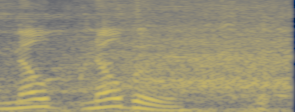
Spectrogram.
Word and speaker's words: Nou: It's nou. Yeah. Yeah. Yeah. Maybe one. It's funny, bro. It's like the restaurant.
